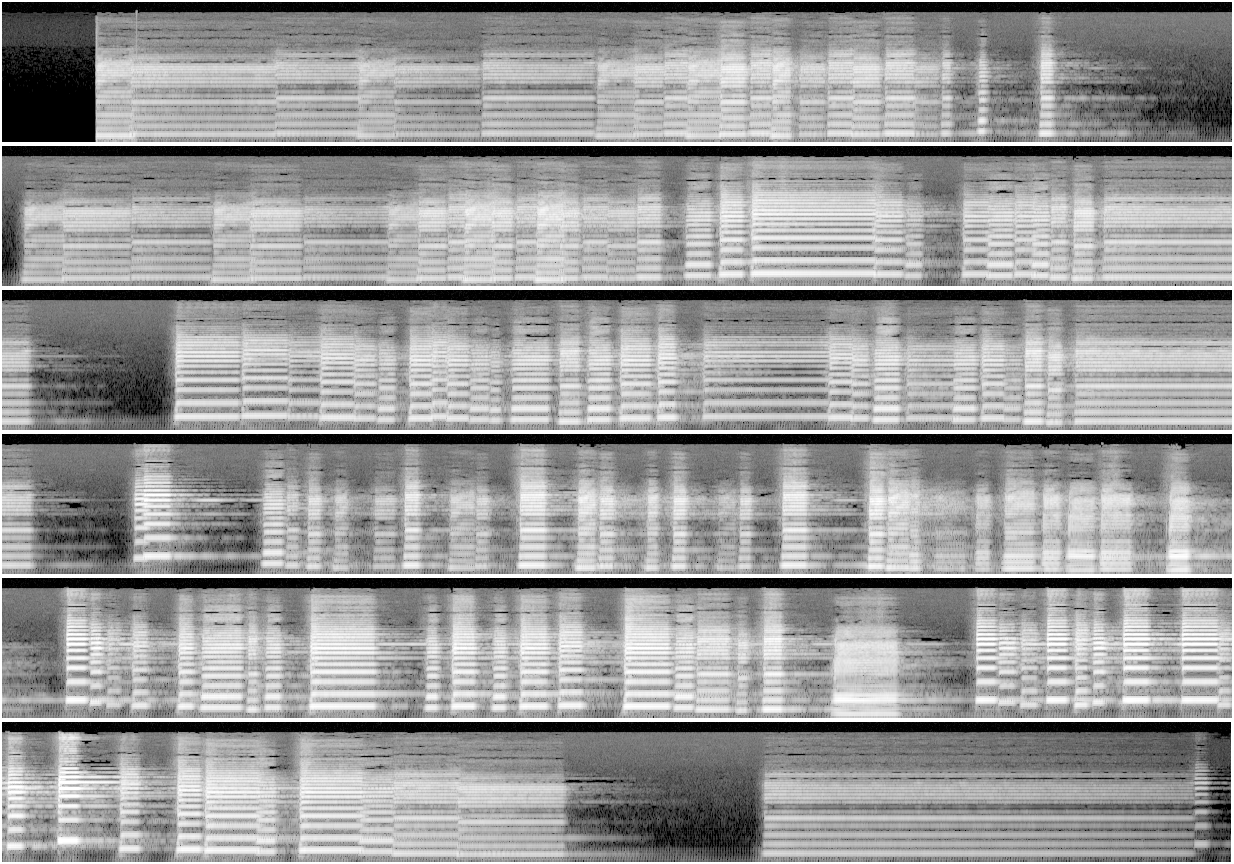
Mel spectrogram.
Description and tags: trumpet game over baby
gameover, jazzsaxophone, saxophone, street, saxofoon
